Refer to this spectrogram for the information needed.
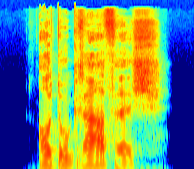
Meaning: autographic
- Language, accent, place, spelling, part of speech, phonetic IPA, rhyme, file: German, Germany, Berlin, autografisch, adjective, [aʊ̯toˈɡʁaːfɪʃ], -aːfɪʃ, De-autografisch.ogg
